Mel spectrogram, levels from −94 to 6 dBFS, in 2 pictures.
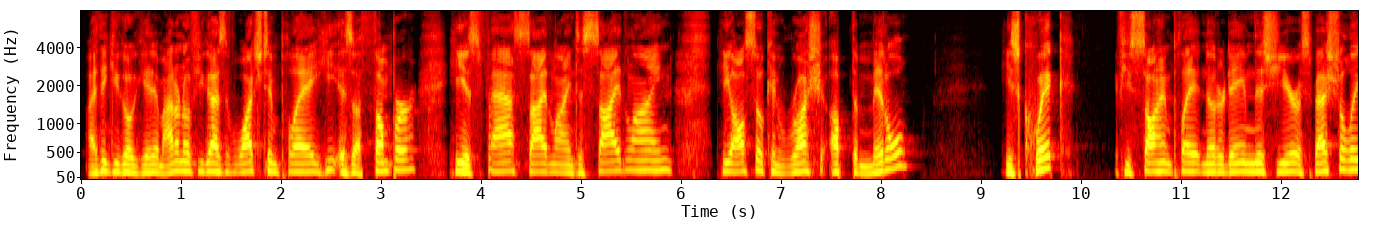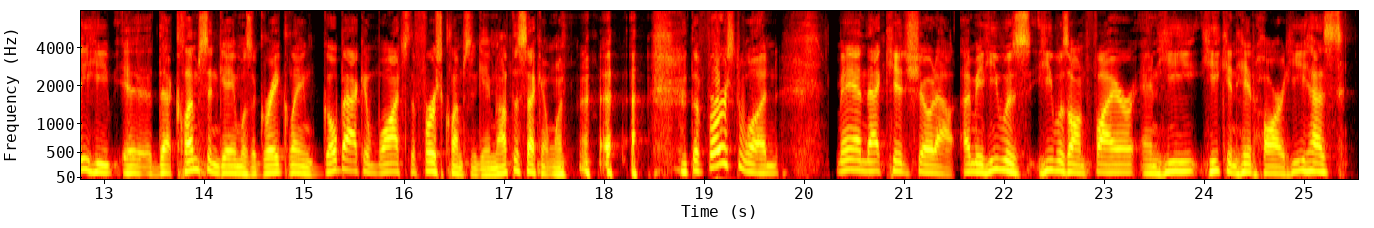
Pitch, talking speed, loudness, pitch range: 150 Hz, 215 wpm, -21 LUFS, 135-160 Hz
